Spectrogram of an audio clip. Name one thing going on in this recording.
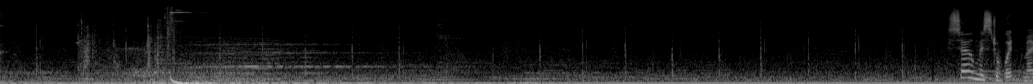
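Footsteps tap steadily across a wooden floor.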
